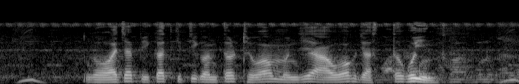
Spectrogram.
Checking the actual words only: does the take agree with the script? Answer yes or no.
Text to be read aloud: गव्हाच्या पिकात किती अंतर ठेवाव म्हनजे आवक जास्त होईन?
yes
